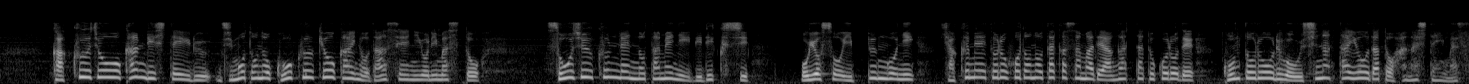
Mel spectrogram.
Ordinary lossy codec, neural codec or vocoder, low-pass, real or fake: MP3, 64 kbps; none; 7.2 kHz; real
